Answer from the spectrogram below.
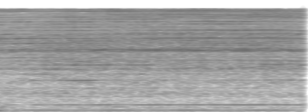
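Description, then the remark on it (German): A power tool works a block of ice in an ice workshop, giving a continuous grinding hiss with a faint whine underneath, even in level throughout, with no voices. “Pfeile und Spachtel, Fräse und Säge sind die Arbeitswerkzeuge von Thomas Dremmel”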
